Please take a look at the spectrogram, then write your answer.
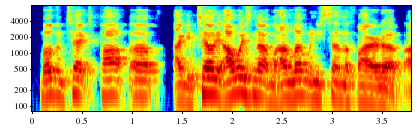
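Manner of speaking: normal talking voice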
